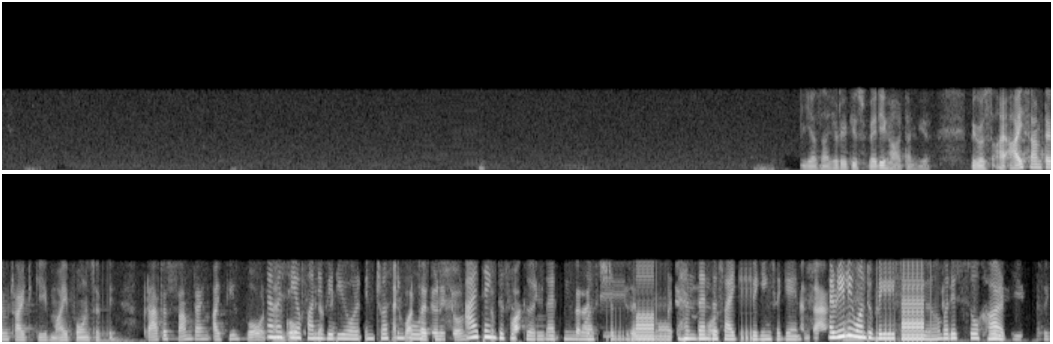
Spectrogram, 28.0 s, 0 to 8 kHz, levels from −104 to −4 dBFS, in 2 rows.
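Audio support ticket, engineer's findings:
Packet loss with last packet repeated at 5.54–6.33, 15.33–15.42, 22.05–22.86, 23.85–24.0 and 25.65–26.46 s. Robotic stutter, buzzing on longer runs (up to 270 ms). Jitter buffer likely replaying the last frame. Gaps fit 30 ms packets.

Speech suppressed in double talk: brief dips of about 10 dB at 10.63 and 15.87 s, then heavy patchy ducking across 18.0–27.8 s, roughly 4 s in total, down about 40 dB at worst. Likely the echo canceller clamping both talkers during overlap.

Echo leak: faint delayed copy of the audio at 18.41–19.18 s, lagging about 423 ms at roughly 30 dB down, plus a short scrap at 27.8 s, about 435 ms late. Residual echo likely slipping past the far-end canceller on a loudspeaker setup.

Background gated by the echo canceller at 18.9 s: room tone drops out for about 100 ms, roughly 40 dB deep, then comes back. Canceller slamming the mic down while the loudspeaker was active, then releasing.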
